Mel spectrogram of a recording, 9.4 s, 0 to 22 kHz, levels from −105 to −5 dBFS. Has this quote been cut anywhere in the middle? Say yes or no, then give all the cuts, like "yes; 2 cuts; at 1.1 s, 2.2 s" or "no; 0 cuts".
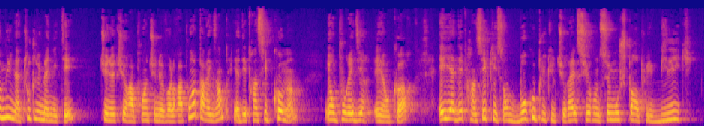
no; 0 cuts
